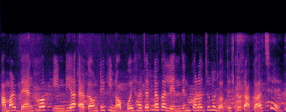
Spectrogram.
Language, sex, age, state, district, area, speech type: Bengali, female, 30-45, West Bengal, Purba Bardhaman, urban, read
